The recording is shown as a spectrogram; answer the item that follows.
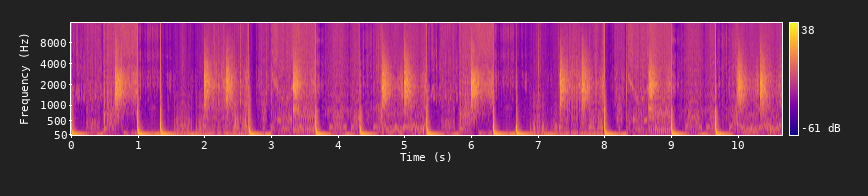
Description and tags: lo-fi idm
beat distrutti e riassemblati , degradazioni lo-fi - destroyed and reassembled beats, lo-fi degradations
